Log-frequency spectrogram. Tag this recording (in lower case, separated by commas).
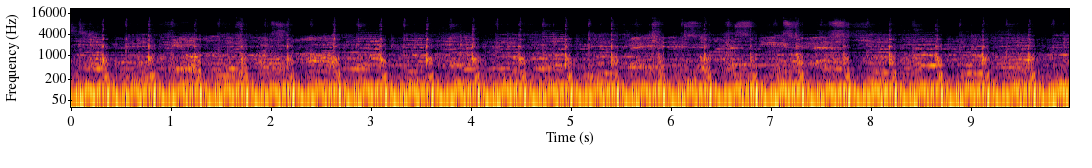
electronic music, music, techno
